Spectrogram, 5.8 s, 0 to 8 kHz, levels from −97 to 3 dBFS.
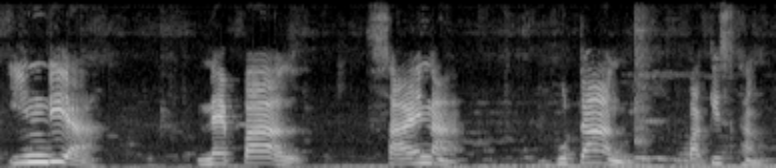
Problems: constant background noise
